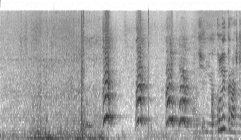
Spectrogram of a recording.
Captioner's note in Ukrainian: Гавкає пес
